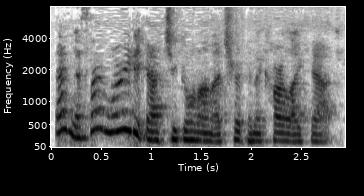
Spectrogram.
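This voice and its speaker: A middle-aged woman playing a gentle, fretful wife as the straight woman in an amateur old time radio sitcom. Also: on the low side, wildly swooping pitch, a little fast. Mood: curious, worried. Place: indoor room at home, video call. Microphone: computer mic on a video call.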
